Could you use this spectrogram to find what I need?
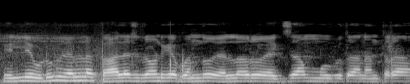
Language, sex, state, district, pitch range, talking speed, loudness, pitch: Kannada, male, Karnataka, Raichur, 145-155 Hz, 160 wpm, -15 LUFS, 150 Hz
